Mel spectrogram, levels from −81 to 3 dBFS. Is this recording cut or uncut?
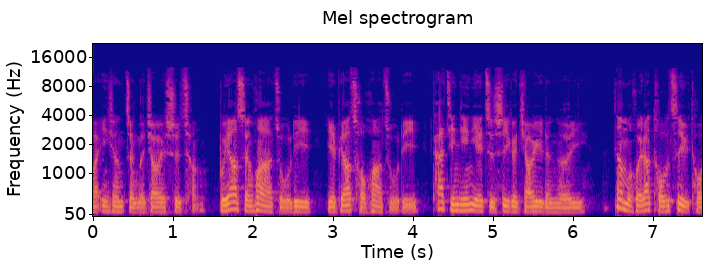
cut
